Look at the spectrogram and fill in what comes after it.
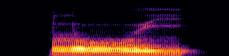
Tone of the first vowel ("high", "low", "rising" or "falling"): low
